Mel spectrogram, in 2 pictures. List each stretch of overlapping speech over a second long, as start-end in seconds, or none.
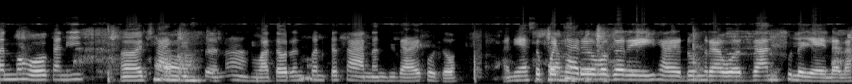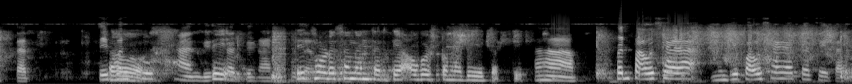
none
